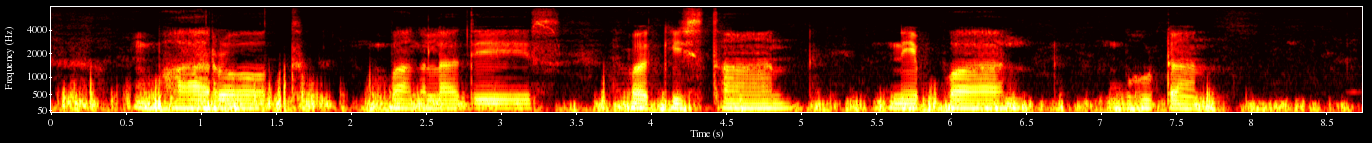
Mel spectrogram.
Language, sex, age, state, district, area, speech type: Santali, male, 45-60, Jharkhand, East Singhbhum, rural, spontaneous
